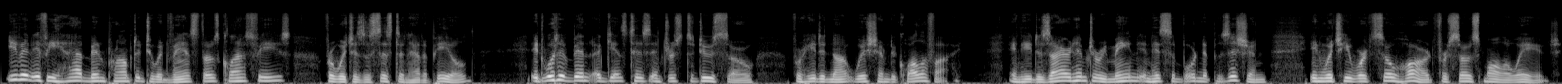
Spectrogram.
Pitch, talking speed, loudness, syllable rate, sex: 135 Hz, 215 wpm, -19 LUFS, 6.0 syllables/s, male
